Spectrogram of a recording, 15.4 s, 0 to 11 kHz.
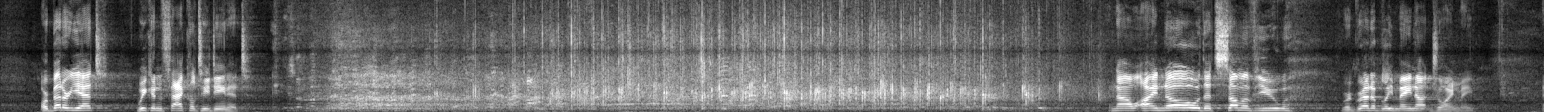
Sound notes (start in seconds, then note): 2.7 laughter; 5.8 applause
